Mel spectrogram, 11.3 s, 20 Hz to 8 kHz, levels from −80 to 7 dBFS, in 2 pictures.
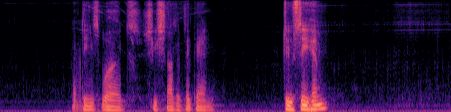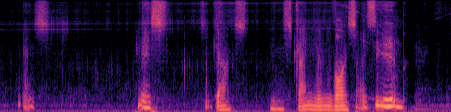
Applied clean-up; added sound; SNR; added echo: neural separator model SepFormer DNS4.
